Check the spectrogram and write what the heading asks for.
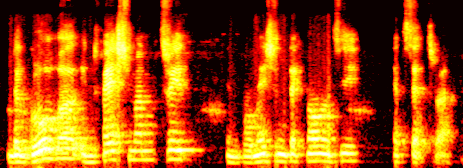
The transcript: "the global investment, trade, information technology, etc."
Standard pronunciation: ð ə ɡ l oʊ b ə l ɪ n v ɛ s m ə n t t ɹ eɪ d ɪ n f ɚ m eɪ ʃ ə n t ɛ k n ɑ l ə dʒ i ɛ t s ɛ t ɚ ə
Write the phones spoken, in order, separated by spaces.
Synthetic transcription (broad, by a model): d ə ɡ l oʊ b ə l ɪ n f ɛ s m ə n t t ɹ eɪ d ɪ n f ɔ m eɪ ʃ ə n t ɛ k n ɑ l ə dʒ i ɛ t s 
